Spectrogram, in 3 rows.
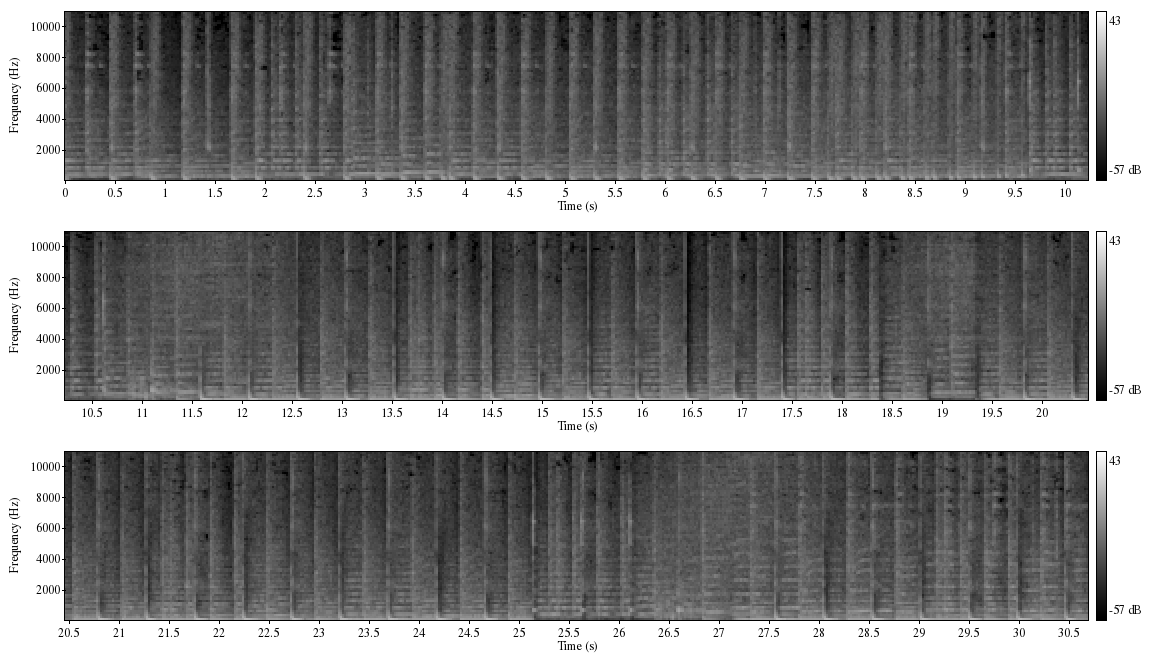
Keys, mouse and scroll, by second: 1.4 click, 4.3 ctrl+right click, 4.9-8.3 drag, 8.3 F3, 10.6 F3, 11.8 click, 13.1 right click, 13.5 click, 15.4 ctrl+click, 18.1 F2, 18.5-20.5 drag, 20.5 right click, 21.5 F2, 21.9-24.8 drag, 24.8 F2, 25.1 click, 27.1 shift+Page_Up, 28.5 click, 29.4 e, 29.7 shift+click.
